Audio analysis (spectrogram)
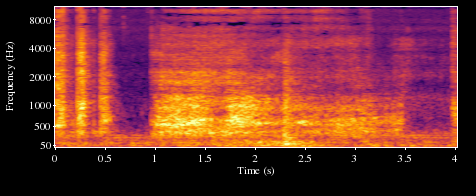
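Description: Long pink nails scratch and trace across a white and yellow floral painting on canvas hanging against an orange wall. A few light taps open the clip, then a steady, soft scratchy rubbing over the canvas weave carries through the middle, fading before a last small tap at the end.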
